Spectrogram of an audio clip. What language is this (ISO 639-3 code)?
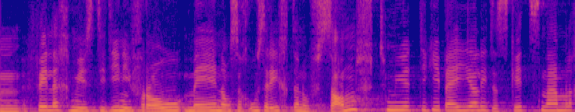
gsw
